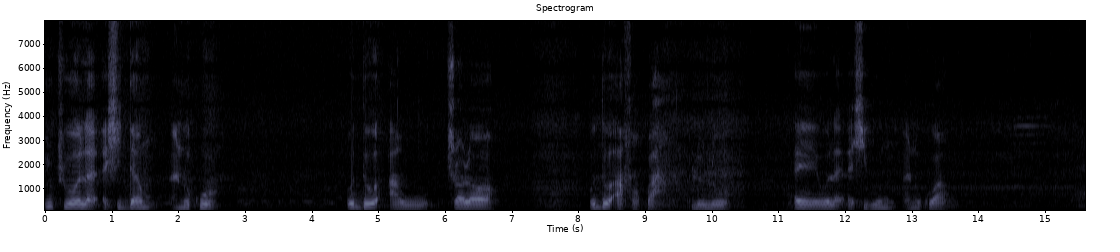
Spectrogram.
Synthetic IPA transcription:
ŋũ˦fi˦wo˦lə˨ʔə˨si˨d̪ə˦m | ə˨nũ˦ku˦o˦ | wo˦d̪o˦a˨wu˨ | t͡ʃɾɔ˦lɔ˦ | wo˦d̪o˦ʔa̰˨fɔ˨k͡pa˨lo˨lo˦ | e˦je˦wo˦lə˨ʔə˨si˨ɡu˦mə˨nũ˦ku˦a˦o˨

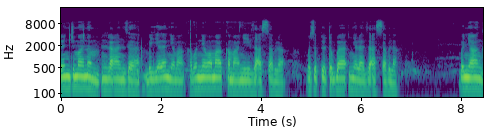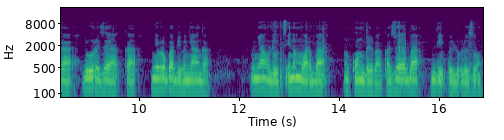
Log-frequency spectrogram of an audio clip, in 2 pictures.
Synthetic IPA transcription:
dɨ˦n˦d͡ʒɪ˦ma˦nɨ˦˨mn̩˦la˦ʔa˦n̩˦za˦ja˨bɛ˨jɛ˦la˦n˨ɛ˨ma˨ka˨bɛ˦n˦ɛ˦ba˦maː˦ka˦maː˨ɲɛ˦za̰˦ʔsa˦bɨ˨la˨ | bɨ˦sɨ˦pɨ˦lɨ˦tɨ˦ɡ͡ba˦ɲɛ˦la˨za̰˦ʔsa˦bla˨ | bɨ˦ɲaː˦ŋ˨ɡa˨doː˦ɾɨ˨za˦ja˨ka˨ | nɛ˦bɨ˦ɾɨ˦ɡ͡ba˦bɛ˨bɨ˦ɲaː˦ŋɡa˨ | bɨ˦ɲaː˦ŋ˨lo˨tɪ̰˦ʔɪ̰˦nɨ˦ma˨ɾɨ˨ɡ͡ba˦ | ŋ̩˦kʊ˦ŋɡɨ˨lɨ˨ba˨ka˨zo˦ja˦ɡ͡ba˦m̩˦bɛ˦bɨ˨lʊ̰˨ʔʊ˨lɨ˨zʊ˦ʔʊ˨

